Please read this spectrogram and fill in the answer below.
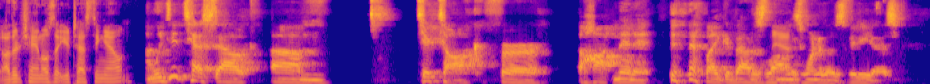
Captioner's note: laughs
